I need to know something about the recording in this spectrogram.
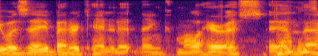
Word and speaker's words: Kamala: I think that overall he was a better candidate than Kamala Harris and That's how you pronounce her name.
